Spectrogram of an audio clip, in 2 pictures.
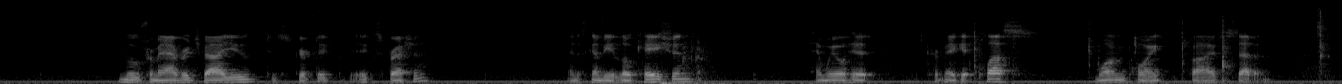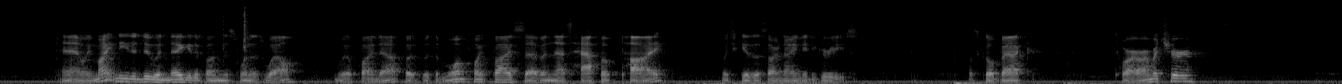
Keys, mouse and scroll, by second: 23.5 click, 25.5-26.8 drag.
